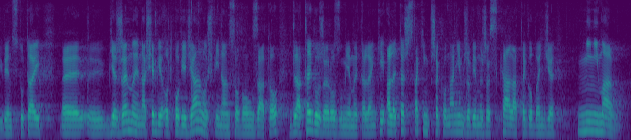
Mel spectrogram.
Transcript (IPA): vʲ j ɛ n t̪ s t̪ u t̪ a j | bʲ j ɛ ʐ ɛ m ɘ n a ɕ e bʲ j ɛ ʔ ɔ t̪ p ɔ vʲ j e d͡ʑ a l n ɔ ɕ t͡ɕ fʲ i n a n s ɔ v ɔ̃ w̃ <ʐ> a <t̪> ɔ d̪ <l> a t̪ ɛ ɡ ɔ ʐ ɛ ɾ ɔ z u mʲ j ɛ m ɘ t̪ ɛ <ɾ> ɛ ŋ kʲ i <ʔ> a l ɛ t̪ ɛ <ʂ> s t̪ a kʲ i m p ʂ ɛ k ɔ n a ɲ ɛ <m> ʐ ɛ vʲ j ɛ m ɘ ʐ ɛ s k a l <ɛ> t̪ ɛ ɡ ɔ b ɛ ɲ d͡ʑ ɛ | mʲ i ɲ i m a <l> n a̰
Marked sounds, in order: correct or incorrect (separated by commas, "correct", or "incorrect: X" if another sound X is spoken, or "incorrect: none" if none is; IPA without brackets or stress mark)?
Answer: incorrect: z, correct, correct, incorrect: l, correct, correct, correct, incorrect: a, correct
